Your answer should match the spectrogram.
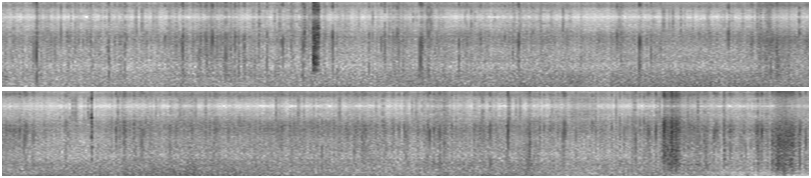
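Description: Mountain bike riding down a dry dirt singletrack: a steady low rumble of tyres and jolting over the trail, with a few sharp rattling knocks from the bike over bumps, the clearest about three seconds in and near the end.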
